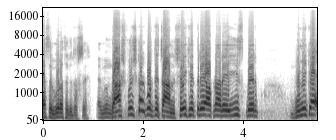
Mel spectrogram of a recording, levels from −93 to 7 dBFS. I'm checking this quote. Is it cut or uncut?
cut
